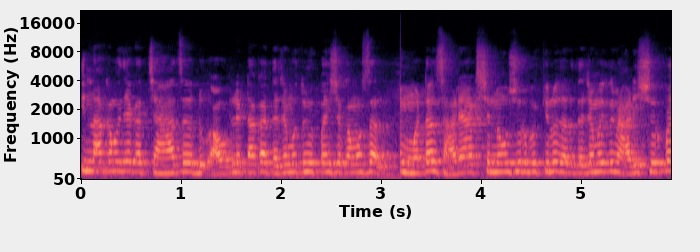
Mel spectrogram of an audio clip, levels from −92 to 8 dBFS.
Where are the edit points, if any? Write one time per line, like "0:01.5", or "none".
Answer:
0:03.2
